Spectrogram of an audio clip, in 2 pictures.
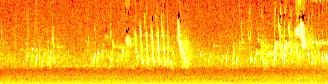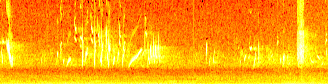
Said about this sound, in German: ist der Stieglitz-Gesang aber mit ein bisschen Übung meist relativ gut zu erkennen. Und ja, dieses Stieglit im Gesang, das wird dann eben auch oft so getrillert, dass das so ein Stieglitz-Lit wird.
